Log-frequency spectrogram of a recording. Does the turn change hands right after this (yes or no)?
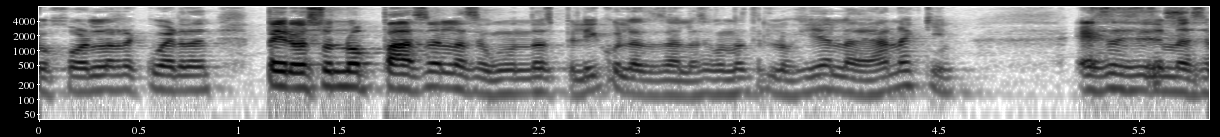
no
